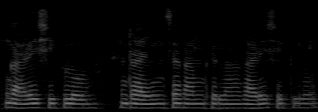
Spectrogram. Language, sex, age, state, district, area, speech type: Marathi, male, 18-30, Maharashtra, Amravati, urban, spontaneous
